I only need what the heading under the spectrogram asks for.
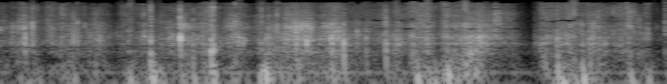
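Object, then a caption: Kraft paper mailer bag. An empty brown kraft paper mailer bag with a tear strip is twisted and crinkled with the fingertips, giving a dense run of dry, bright crackles and sharp snaps. There is a brief pause just before the four-second mark, then the crinkling resumes.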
